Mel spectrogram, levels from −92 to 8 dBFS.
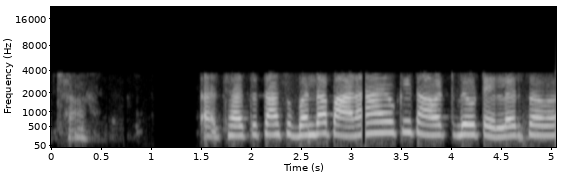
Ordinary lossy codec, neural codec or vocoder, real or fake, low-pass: none; none; real; 3.6 kHz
